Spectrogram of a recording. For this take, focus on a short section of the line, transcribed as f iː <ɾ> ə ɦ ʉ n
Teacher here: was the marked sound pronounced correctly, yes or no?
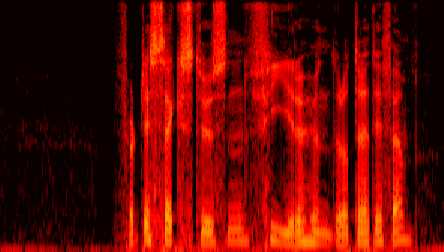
yes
